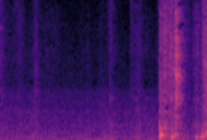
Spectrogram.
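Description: Steel top of a propane forge lifted off its body: a short metallic clatter and scrape near the end, after a second and a half of quiet.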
